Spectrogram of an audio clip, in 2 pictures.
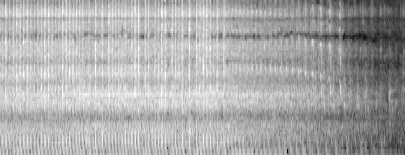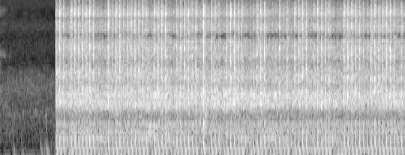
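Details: Old mower's original small engine after its carburettor was cleaned, jets cleared and a new gasket made. It runs evenly, winds down almost to a stop, then catches again and settles into a steady beat. Normal running.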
